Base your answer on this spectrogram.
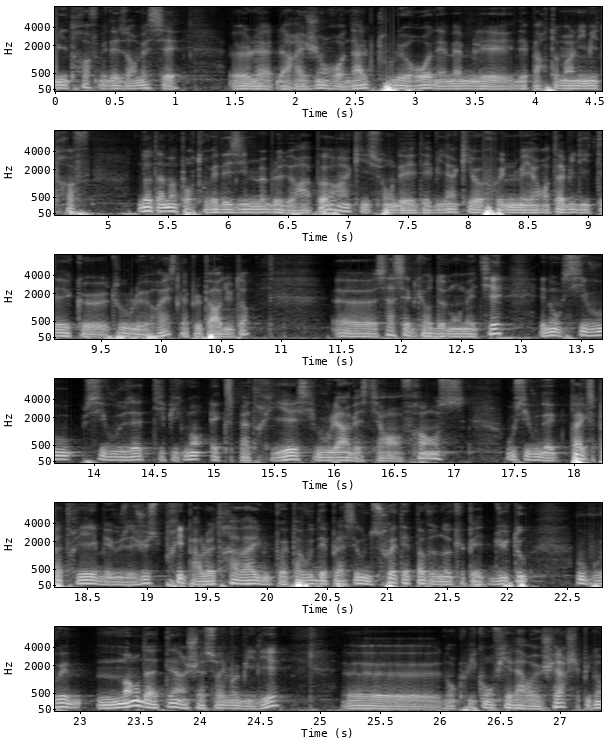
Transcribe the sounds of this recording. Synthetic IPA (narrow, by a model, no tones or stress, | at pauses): imit̪χɔfmɛd̪ezɔʁmɛsɛ̰ | øla̰la̰ʁḛʒjɔ̃ʁo̰nalp̚t̪ʰuləʁonemɛmlḛd̪epaʁt̪əmɑ̃limit̪χɔfnɔt̪amɑ̃puʁt̪χuved̪ezimœbləd̪ə̰ʁa̰pɔːʁɛ̃kʲisɔ̰̃d̪ḛd̪ebjɛ̃kʲiɔfχynmɛjœʁːɑ̰̃t̪abilit̪ekə̰t̪ulə̰ʁɛst̪laplypa̰ʁd̪yt̪ɑ̃ | øsasɛləkœʁd̪əmɔ̃met̪ʰjeed̪ɔ̃ksivusivuzɛt̪ːipikmɑ̃ɛkspat̪χijesivuvuleɛ̃vɛst̪ʰḭʁɑ̰̃fχɑ̰̃s | usivunɛt̪paɛkspat̪χijemɛvuzɛ̰t̪ʒyst̪̚pχipaʁlət̪χavajunəpuvepavud̪eplaseunəswɛt̪epavuzɑ̃nɔkʲy̥ped̪yt̪u | vupuvemɑ̃d̪at̪eɛ̃ʃasœʁimɔbḭlje | ød̪ɔ̃klɥikɔ̃fjela̰ʁə̰ʃɛʁʃe̥pɥid̪ɔ̃k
